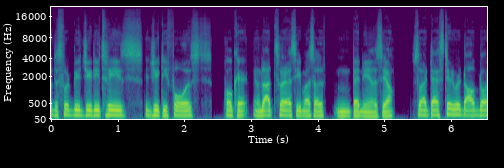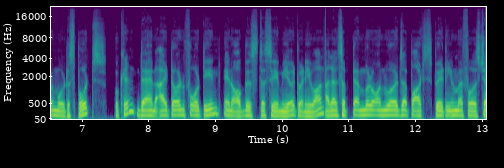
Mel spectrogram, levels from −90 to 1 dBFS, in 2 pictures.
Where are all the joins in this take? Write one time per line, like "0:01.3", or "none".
0:05.3
0:10.7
